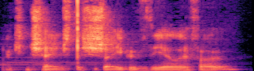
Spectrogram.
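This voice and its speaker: A man giving an informal, step-by-step screen-recorded tutorial on music production software, talking as an instructor. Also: fairly low pitch, animated, fairly quick, creaky. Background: synth instrument notes played during the demonstration.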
